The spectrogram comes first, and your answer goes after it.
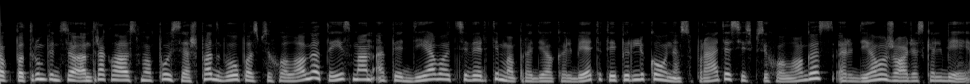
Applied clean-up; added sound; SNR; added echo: none; none; none; none.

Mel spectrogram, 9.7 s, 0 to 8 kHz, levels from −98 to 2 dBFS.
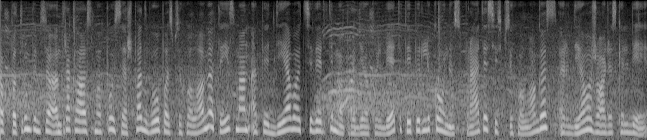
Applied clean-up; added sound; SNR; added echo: none; Crowd; 12 dB; none.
